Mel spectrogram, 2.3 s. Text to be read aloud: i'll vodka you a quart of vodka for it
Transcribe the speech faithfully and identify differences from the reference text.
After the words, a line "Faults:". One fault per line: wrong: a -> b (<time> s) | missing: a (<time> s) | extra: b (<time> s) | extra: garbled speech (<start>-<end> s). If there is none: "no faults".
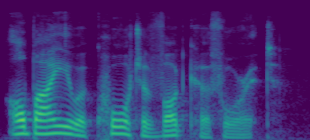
i'll buy you a quart of vodka for it
Faults:
wrong: vodka -> buy (0.2 s)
